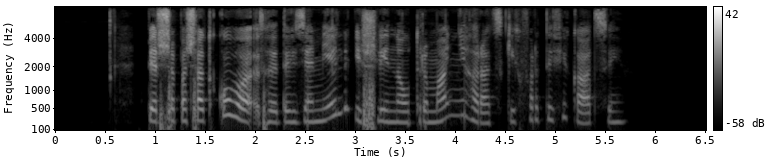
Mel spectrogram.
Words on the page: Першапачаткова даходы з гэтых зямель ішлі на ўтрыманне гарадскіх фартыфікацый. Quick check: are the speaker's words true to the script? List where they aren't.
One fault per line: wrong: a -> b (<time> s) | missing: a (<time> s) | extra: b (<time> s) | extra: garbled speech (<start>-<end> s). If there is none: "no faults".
missing: даходы (1.9 s)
